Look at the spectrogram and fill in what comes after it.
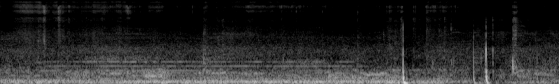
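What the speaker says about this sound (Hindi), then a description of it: "ये कबूतर है," A home-bred pet Topi pigeon coos in a low, continuous murmur close by. A few sharp clicks and taps sound near the end.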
